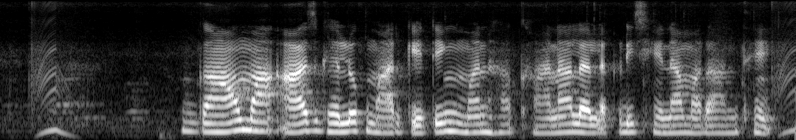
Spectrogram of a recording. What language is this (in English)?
Chhattisgarhi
